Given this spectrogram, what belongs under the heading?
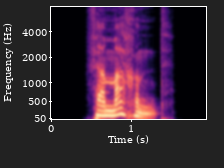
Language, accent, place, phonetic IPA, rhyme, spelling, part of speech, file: German, Germany, Berlin, [fɛɐ̯ˈmaxn̩t], -axn̩t, vermachend, verb, De-vermachend.ogg
- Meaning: present participle of vermachen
